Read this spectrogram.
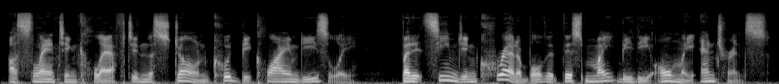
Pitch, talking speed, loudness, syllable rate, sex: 110 Hz, 160 wpm, -20 LUFS, 4.7 syllables/s, male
